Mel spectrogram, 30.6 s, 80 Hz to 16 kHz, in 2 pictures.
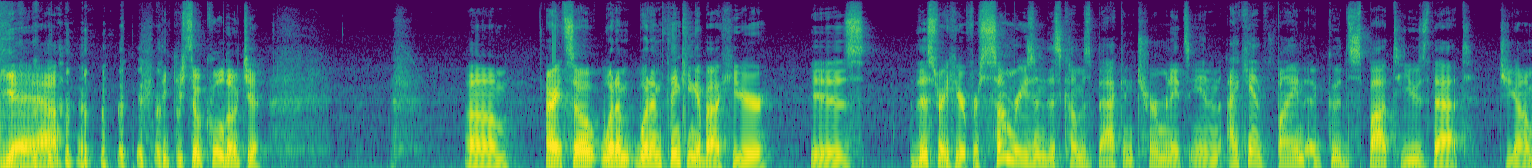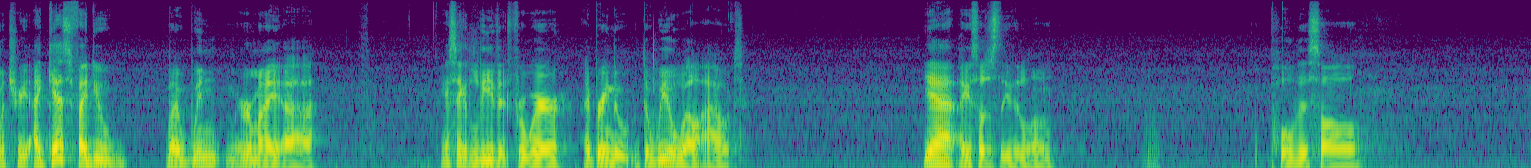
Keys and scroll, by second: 9.1 space.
